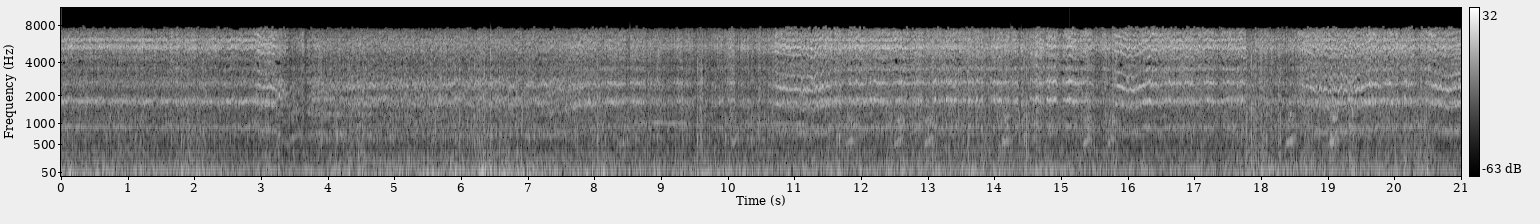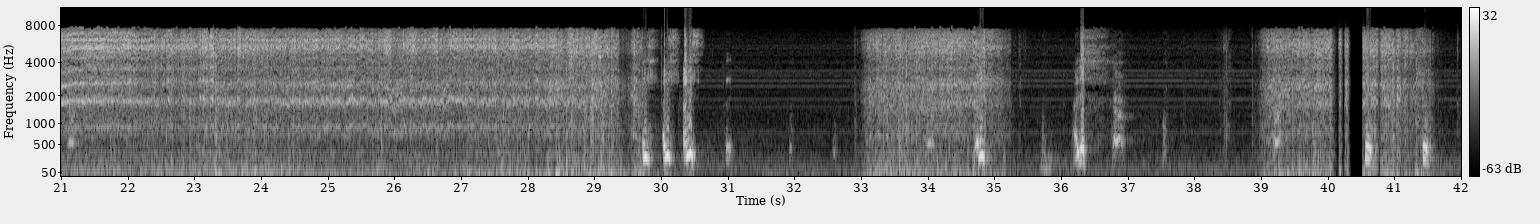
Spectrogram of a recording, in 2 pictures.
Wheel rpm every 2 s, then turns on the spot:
230, 230, 200, 200, 210, 230, 230, 240, 230, 230, 220, 230, 230, 220, 230, 80, 0, 140, 40, 0, 180.
none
